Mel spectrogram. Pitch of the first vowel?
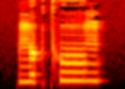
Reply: low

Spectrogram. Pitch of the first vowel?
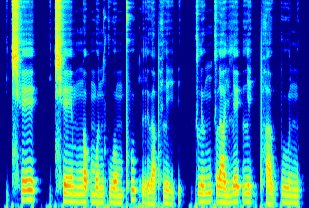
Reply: falling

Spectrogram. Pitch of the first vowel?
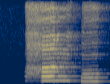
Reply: high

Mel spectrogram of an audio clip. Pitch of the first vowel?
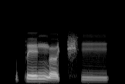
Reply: high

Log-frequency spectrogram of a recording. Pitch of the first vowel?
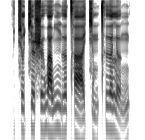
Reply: rising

